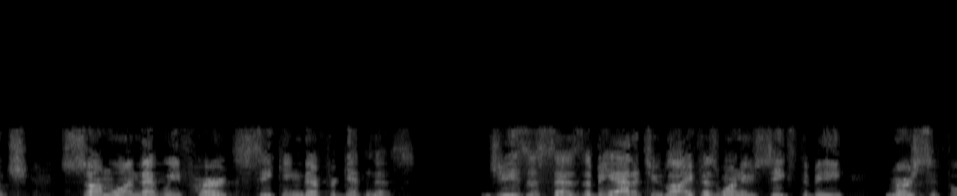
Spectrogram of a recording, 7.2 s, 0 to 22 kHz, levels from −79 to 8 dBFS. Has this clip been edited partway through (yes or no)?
no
